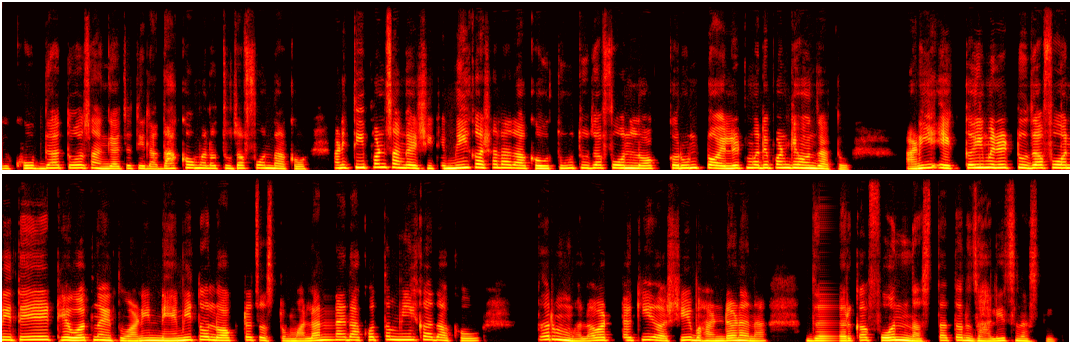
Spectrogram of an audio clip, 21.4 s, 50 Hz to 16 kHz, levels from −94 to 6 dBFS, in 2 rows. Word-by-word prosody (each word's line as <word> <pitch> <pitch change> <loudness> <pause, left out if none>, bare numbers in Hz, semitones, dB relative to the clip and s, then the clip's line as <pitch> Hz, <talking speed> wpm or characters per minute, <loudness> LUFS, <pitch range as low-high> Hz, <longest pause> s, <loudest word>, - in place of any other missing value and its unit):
खूपदा 255 +1 -2
तो 275 +1 -1
सांगायचा 225 -3 -3
तिला, 225 -3 -4
"दाखव 245 +5 -4
मला 255 -1 -1
तुझा 250 +1 -3
फोन 265 -2 -1
दाखव." 215 -3 -3 0.3
आणि 275 +1 0
ती 315 - +5
पण 340 0 +1
सांगायची, 270 -6 0
की 235 +1 -3
"मी 275 +5 +8
कशाला 305 -2 0
दाखवू? 250 -3 +1
तू 255 +1 -2
तुझा 275 0 -2
फोन 270 -2 +5
लॉक 250 0 -1
करून 270 +2 +2
टॉयलेटमध्ये 270 +2 +2
पण 300 0 +3
घेऊन 280 -3 +6
जातो 190 -7 -2 0.6
आणि 240 +7 +3 0.2
एकही 290 +4 +3
मिनिट 305 -1 +4
तुझा 285 -1 +2
फोन 290 -1 +2
इथे 290 +3 +1
ठेवत 255 0 +3
नाही 260 -3 +2
तू 220 - -3
आणि 220 +4 +1
नेहमी 230 +1 +4
तो 295 -1 -1
लॉक्डच 245 0 -2
असतो. 205 -3 -8
मला 195 +5 -2
नाही 275 +2 -1
दाखवत 275 +1 -5
तर 310 - -4
मी 290 0 +3
का 305 -2 -3
दाखवू?" 220 -4 -6 0.6
तर 320 +2 -3
मला 225 -8 +2
वाटतं, 255 0 -4
की 285 0 -5
अशी 250 +2 -4
भांडणं 225 0 +1
ना 195 - -6 0.5
जर 210 0 -3
का 255 0 -3
फोन 250 0 +6
नसता 190 +6 -7
तर 255 -2 -2
झालीच 200 +2 -4
नसती. 175 - -7
255 Hz, 170 wpm, -18 LUFS, 225-280 Hz, 0.6 s, मी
